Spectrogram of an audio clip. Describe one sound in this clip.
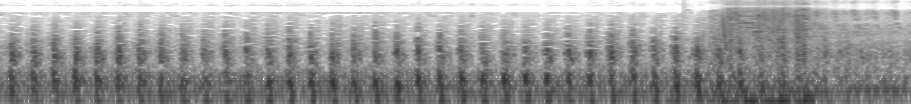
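A motorbike engine roars.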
